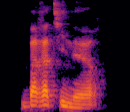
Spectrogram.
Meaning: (adjective) smooth-talking, fast-talking; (noun) sweet-talker, smooth talker, silver-tongued devil
- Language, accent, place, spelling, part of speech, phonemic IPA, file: French, France, Lyon, baratineur, adjective / noun, /ba.ʁa.ti.nœʁ/, LL-Q150 (fra)-baratineur.wav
